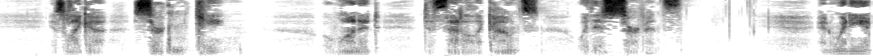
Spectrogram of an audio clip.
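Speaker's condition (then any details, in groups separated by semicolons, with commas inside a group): Vocal cord paralysis, unilateral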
